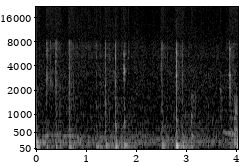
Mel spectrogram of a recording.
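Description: A scattering of faint, irregular computer keyboard keystrokes in near silence, one slightly louder about three seconds in.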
